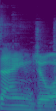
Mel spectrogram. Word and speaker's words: Angle: Angle Hall? Oh, it's Angel. I know it's spelled like Angle.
